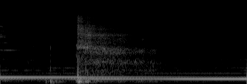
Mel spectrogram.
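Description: Frosted quartz crystal singing bowls ringing with a sustained hum of two steady low tones that dip slightly and swell again, with a soft breath about a second in.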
